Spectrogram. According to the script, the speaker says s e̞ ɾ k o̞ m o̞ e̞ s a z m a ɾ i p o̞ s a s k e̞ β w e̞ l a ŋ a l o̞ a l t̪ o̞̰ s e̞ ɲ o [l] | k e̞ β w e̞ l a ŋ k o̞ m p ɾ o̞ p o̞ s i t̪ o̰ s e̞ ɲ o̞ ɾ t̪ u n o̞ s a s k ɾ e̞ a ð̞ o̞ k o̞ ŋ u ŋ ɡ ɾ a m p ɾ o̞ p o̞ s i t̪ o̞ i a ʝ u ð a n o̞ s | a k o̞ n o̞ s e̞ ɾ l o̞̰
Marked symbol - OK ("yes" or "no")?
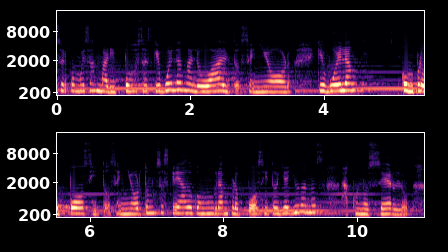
no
